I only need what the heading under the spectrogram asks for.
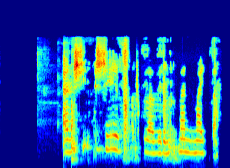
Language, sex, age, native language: Icelandic, female, 9, Icelandic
